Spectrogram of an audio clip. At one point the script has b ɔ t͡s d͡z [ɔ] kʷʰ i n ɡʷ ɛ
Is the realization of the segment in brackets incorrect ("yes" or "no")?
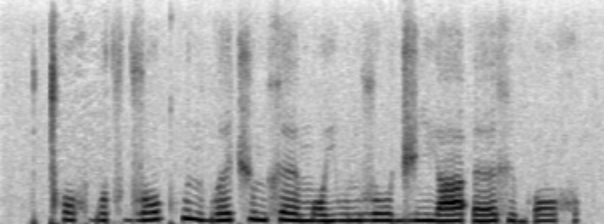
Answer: no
